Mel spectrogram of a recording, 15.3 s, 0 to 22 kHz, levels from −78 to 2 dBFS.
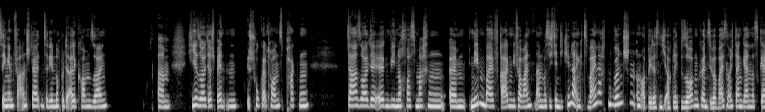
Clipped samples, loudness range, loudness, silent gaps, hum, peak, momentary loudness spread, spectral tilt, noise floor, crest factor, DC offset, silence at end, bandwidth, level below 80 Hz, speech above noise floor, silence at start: under 0.1%; 4 LU; -17 LUFS; 2.37-2.43 s, 2.60-2.81 s; none; -6 dBFS; 5 LU; -5.5 dB/octave; -54 dBFS; 12 dB; under 0.1%; 0 s; 13 kHz; -58 dBFS; 37 dB; 0 s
